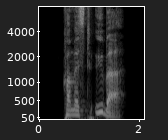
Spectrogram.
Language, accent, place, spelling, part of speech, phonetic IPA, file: German, Germany, Berlin, kommest über, verb, [ˈkɔməst yːbɐ], De-kommest über.ogg
- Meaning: second-person singular subjunctive I of überkommen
